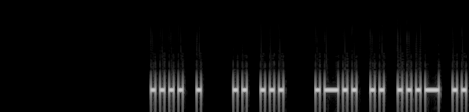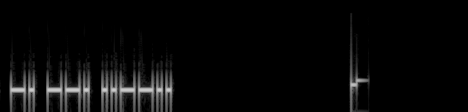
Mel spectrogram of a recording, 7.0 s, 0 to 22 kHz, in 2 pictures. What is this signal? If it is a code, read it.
Morse code, heard as a keyed tone, about 34 wpm, 700 Hz. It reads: HE IS LIVING?
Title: Sentences from Top 1100 Words 35wpm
